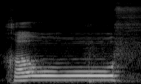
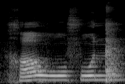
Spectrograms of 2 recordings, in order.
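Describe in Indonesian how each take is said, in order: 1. Kata ini berakhir dengan bunyi f saja. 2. Kata ini berakhir dengan suku kata fun yang utuh. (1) "kalau dibaca waqaf khauf" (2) "contohnya adalah khaufun"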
